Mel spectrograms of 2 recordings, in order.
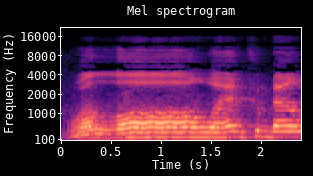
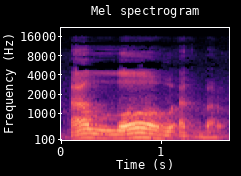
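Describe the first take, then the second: First: The phrase begins with an added w sound. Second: The phrase begins directly with an a vowel. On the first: It sounds like an oath rather than a declaration of God's greatness. The speaker calls it wrong. "Wa ditambah, tak boleh" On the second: It is the proper declaration of God's greatness. The speaker calls it right. "A dia kena tambah"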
